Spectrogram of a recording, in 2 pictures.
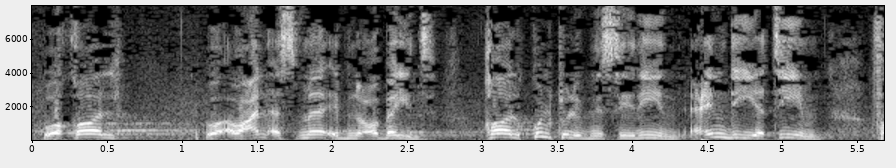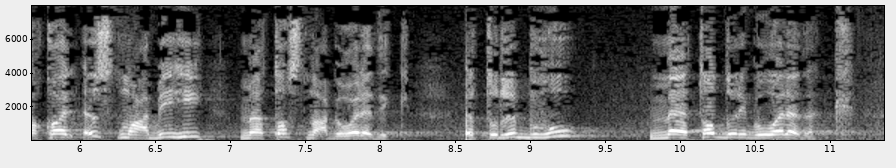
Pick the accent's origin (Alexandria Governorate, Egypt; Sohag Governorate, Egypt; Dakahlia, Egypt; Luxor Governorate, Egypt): Dakahlia, Egypt; Mansoura; عندنا في المنصورة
